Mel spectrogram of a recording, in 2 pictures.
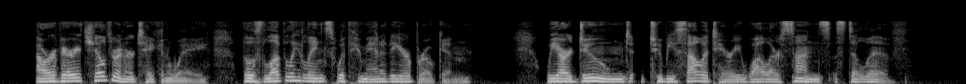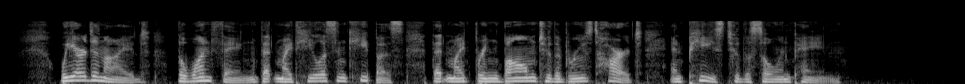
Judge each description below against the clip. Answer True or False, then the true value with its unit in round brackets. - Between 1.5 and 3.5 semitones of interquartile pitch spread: False (4.6 semitones)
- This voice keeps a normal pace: True (160 wpm)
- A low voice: True (130 Hz)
